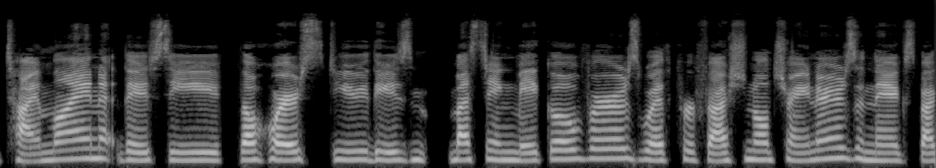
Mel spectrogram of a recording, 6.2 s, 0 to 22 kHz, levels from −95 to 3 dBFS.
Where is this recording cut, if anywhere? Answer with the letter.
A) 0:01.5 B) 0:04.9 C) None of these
A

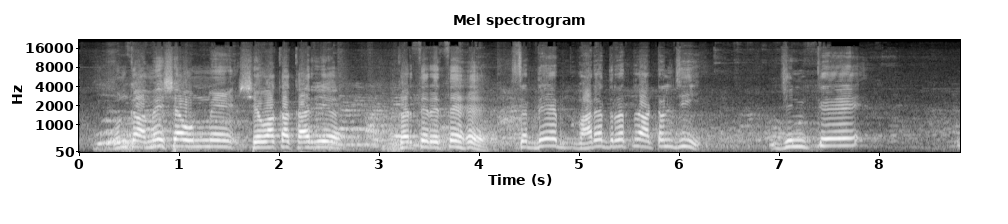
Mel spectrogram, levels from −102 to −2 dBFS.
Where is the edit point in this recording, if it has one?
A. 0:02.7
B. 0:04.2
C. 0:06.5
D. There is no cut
B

